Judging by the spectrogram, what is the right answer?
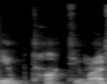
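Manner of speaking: hushed, put-on flat, stone-faced whisper. Retelling a scene where Fern cuts off a rambling villain: Fern, stone-faced deadpan. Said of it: "stone face".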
